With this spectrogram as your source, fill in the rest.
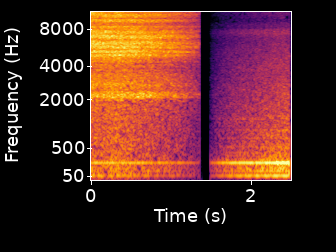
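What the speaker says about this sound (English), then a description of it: "Now we're releasing the steam." A steady broadband hiss of steam venting from an Instant Pot on quick release, loud and continuous, with a steady low hum underneath and a brief cutout midway before the hiss resumes.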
